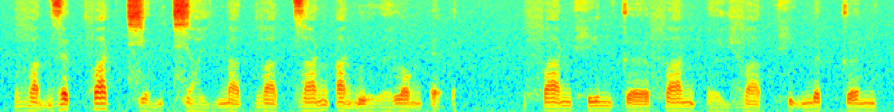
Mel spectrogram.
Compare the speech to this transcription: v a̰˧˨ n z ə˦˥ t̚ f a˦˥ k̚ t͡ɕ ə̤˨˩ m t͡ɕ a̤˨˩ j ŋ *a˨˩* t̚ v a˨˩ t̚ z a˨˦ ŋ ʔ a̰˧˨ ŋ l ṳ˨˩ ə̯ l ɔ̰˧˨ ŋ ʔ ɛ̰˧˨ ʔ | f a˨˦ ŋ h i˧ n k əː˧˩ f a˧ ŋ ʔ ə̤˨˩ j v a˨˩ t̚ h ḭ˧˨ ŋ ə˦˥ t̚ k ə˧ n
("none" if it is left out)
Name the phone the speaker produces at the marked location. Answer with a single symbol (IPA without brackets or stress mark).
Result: a˨˩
